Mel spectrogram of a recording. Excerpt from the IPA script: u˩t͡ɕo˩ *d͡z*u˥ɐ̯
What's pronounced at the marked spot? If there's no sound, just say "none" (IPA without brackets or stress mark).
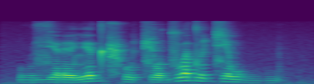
d͡z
